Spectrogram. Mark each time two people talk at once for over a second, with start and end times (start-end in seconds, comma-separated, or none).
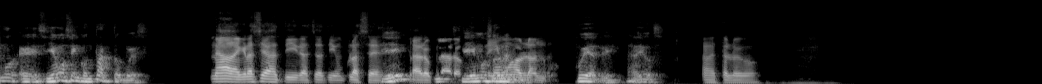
3.7-5.3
